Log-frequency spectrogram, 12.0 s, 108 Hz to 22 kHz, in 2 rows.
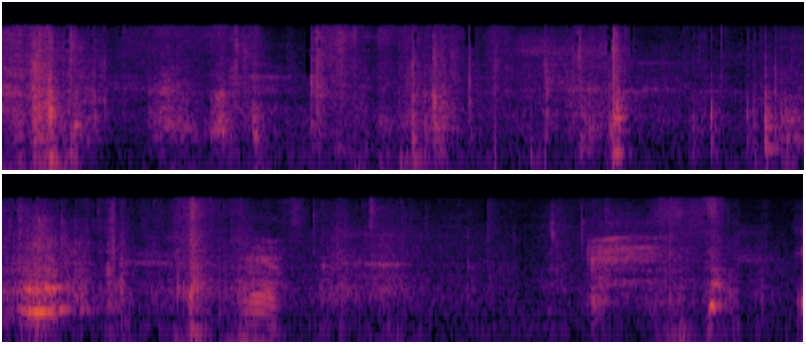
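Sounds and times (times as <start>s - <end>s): cardboard rustling and scraping: 0.0s - 4.7s, 5.6s - 8.3s.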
